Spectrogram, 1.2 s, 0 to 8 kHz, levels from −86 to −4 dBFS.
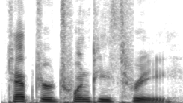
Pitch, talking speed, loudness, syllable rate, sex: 130 Hz, 145 wpm, -19 LUFS, 4.4 syllables/s, male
